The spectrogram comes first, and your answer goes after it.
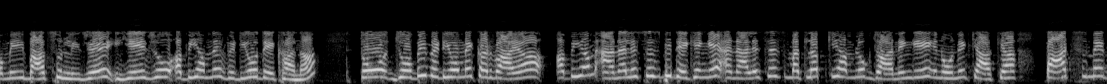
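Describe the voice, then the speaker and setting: Woman teacher from Uttarakhand, high voice, patient and checking in, for an online kids' class; dry, tinny phone-like sound. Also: moderate pace, dry recording. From Uttarakhand, India. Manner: patient, checks often with "okay?". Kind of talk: online spoken English class for children. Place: studio for a virtual classroom.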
